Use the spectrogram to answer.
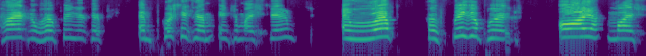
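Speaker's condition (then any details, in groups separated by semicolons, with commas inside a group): Cerebral palsy; right-brain damage affecting left side of body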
